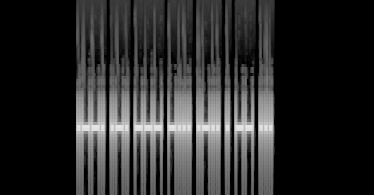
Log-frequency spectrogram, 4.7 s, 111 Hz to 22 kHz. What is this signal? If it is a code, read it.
Morse code, heard as a keyed tone, about 40 wpm, 700 Hz. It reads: PROBLEMS
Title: ES:S Suffix - Top 100 Words with Base Words 40wpm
